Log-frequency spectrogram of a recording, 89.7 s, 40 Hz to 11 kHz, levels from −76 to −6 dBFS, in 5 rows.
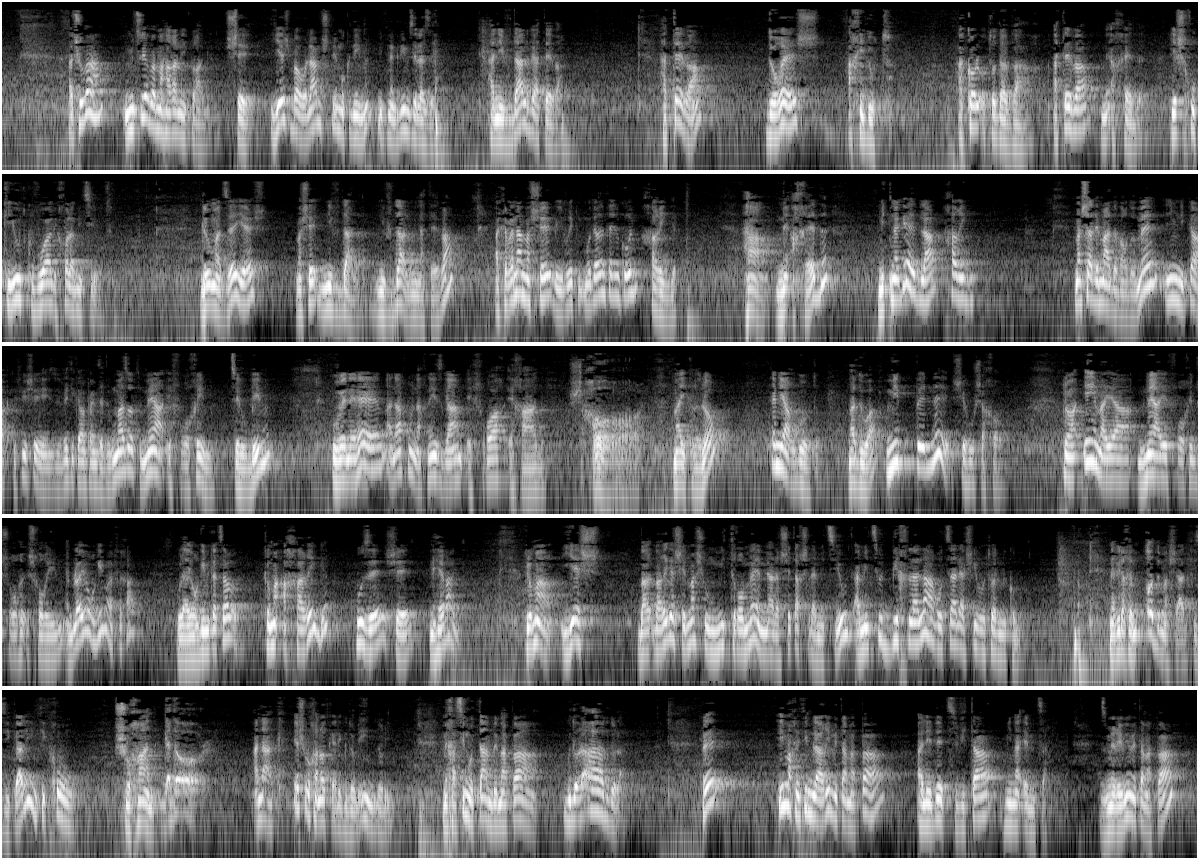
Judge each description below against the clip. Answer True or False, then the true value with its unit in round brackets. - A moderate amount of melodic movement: False (8.2 semitones)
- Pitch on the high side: False (140 Hz)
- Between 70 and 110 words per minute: True (100 wpm)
